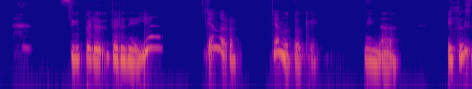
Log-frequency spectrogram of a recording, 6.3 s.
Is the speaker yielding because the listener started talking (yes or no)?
yes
